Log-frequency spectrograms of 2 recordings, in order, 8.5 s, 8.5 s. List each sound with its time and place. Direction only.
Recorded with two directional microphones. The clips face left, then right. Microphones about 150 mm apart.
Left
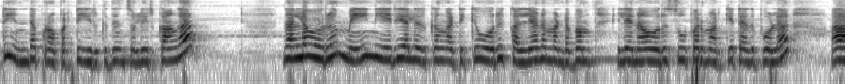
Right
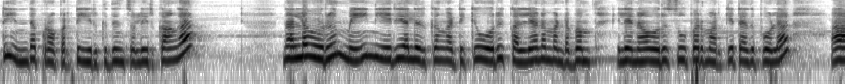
0.0 s a woman's voice: 35° right (ahead or behind)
